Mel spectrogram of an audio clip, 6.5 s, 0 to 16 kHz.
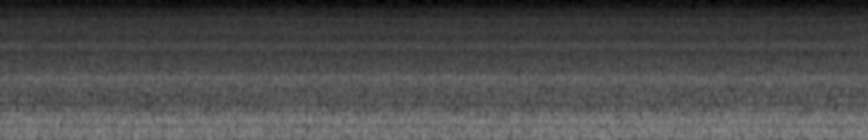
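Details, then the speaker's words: LG portable air conditioner at full power, compressor at maximum and fan on F3, about 59 dB measured: an even rush of air over a low steady hum with no rattles or surges. This is normal operation. "compressor no máximo ventilador no máximo e nós tivemos uma leitura aí de 59 desse 10 aproximadamente da Então esse é o nível de ruído que você vai ter aí no seu imóvel na sua residência tá"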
